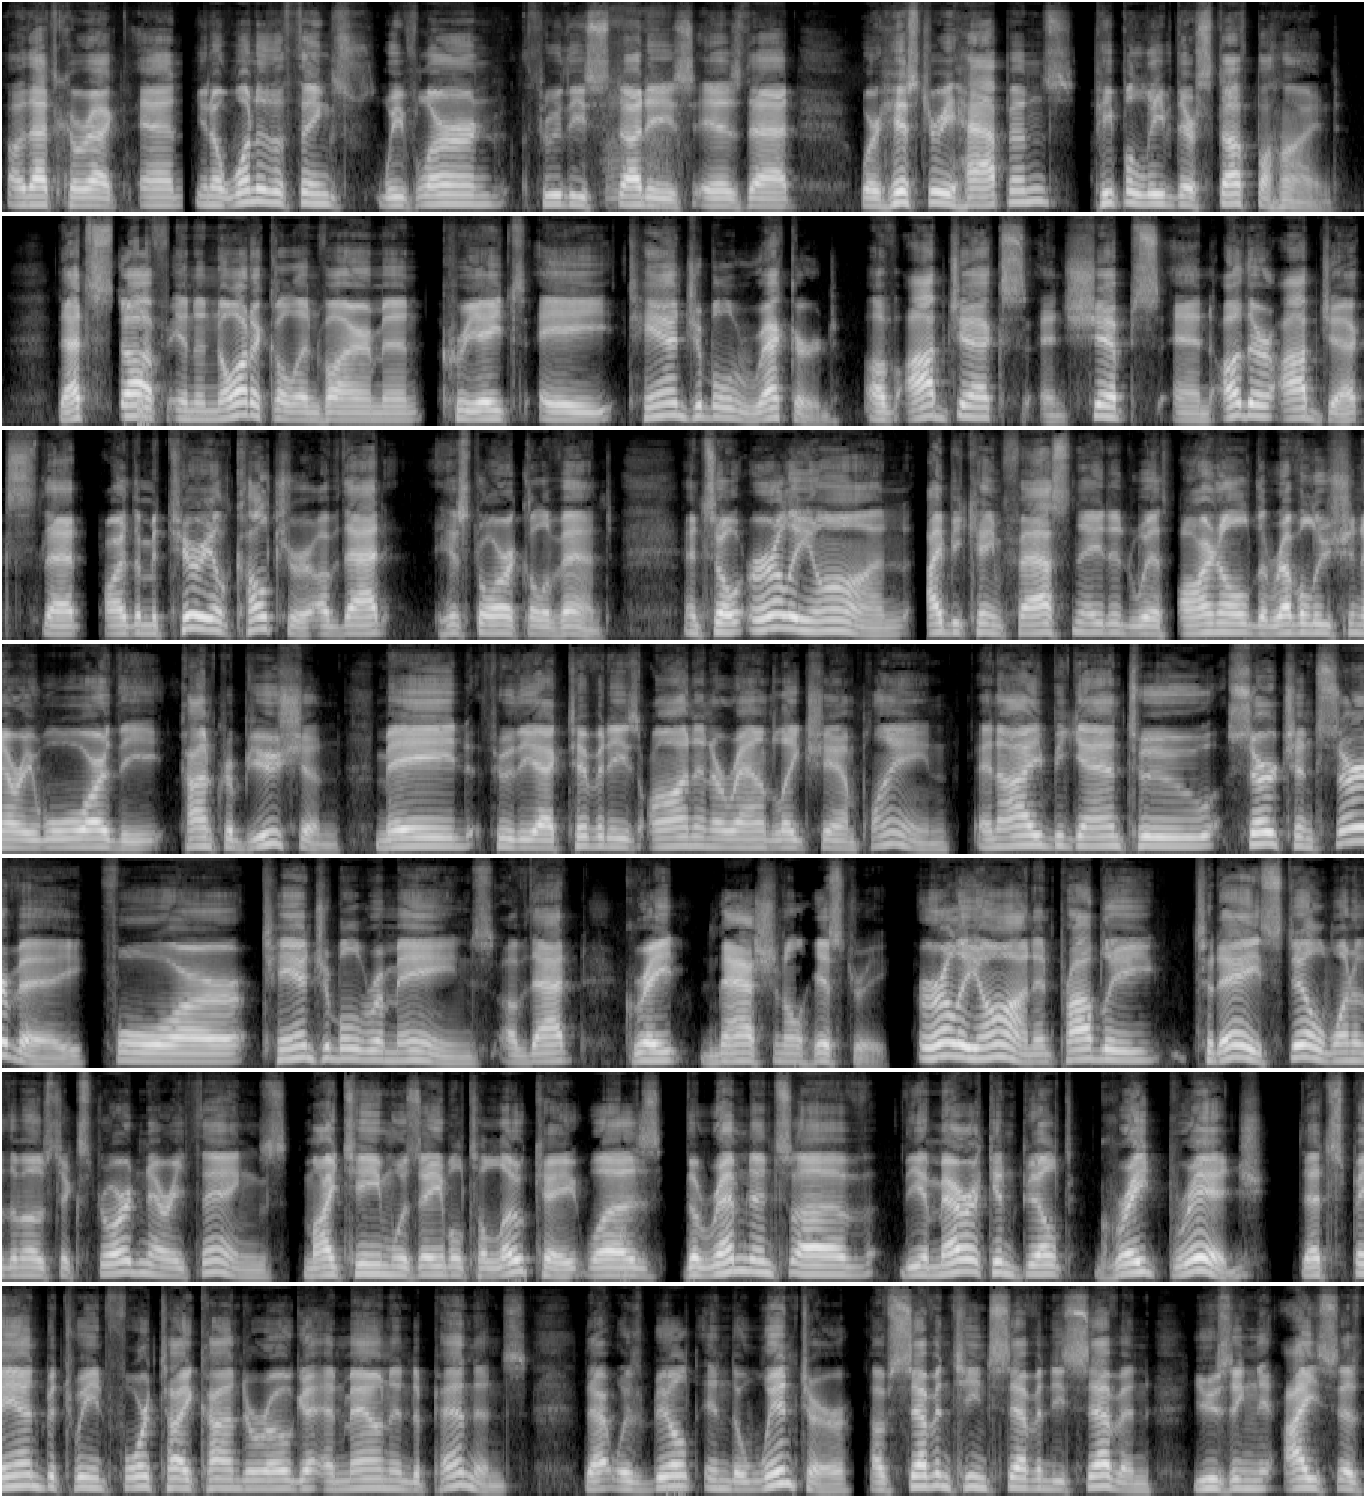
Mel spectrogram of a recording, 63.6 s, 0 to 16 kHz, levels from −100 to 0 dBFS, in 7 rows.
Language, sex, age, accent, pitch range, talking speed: English, male, 50-69, American, 135-170 Hz, 125 wpm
